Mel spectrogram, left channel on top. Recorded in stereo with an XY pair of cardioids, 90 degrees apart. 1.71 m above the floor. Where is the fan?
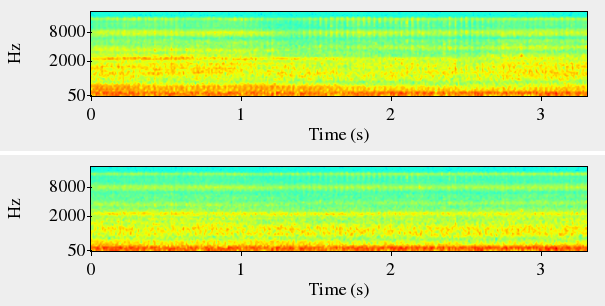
20° right, 5.5 m.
